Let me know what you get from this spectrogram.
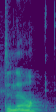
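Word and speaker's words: Danielle: Him and Danelle Hunter, however you pronounce that name, is Danelle. – Yeah, it's Danelle.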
